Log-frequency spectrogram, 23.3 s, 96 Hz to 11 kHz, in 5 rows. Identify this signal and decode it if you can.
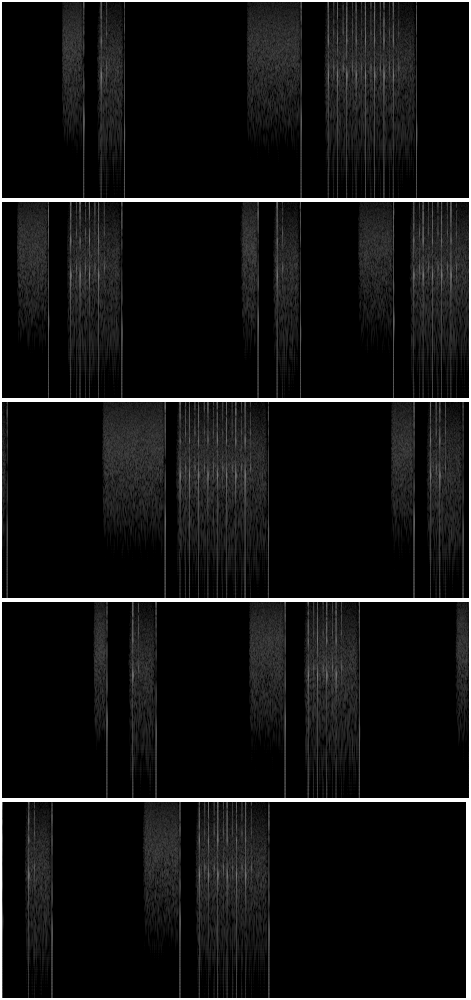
Pulse dialling, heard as a rotary dial, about 11 pulses a second. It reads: 1 8 4 1 5 8 2 1 4 1 6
